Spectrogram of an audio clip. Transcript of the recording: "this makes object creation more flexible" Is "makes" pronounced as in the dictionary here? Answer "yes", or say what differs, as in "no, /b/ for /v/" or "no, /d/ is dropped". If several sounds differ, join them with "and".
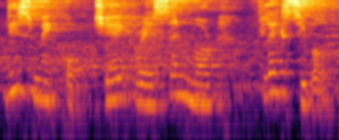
no, /s/ is dropped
